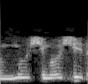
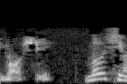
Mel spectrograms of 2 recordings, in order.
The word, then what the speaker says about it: moshi moshi: Like when you said you knew mushi mushi, that's actually incorrect pronunciation for hello over the phone. It's mochi moshi. – Moshi moshi. – Yes. Mushi means bug. You essentially said bug.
